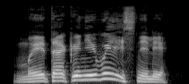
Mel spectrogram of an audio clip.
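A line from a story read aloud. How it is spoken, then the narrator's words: Shout. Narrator (Russian): закричал Гроут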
